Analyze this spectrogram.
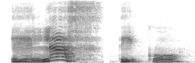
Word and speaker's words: Elástico: Elástico, elástico. En las encontramos la sílaba tónica, que corresponde a la antepenúltima sílaba.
